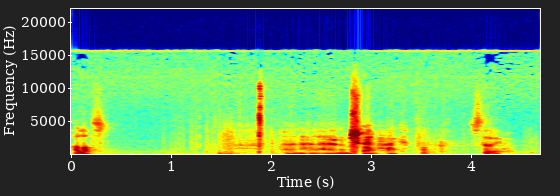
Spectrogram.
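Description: A middle-aged man speaks in short bursts, close by.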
